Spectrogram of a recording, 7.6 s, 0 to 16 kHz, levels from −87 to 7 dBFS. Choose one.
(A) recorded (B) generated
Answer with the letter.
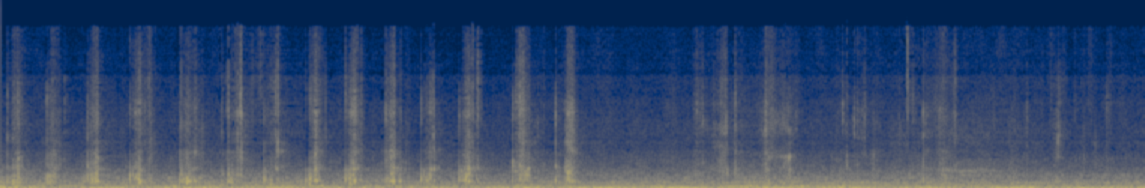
B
